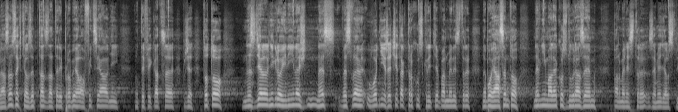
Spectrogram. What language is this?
Czech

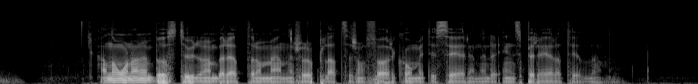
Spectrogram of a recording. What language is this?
Swedish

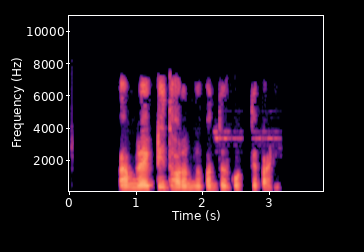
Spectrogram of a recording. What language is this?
Bangla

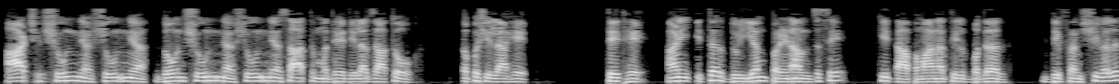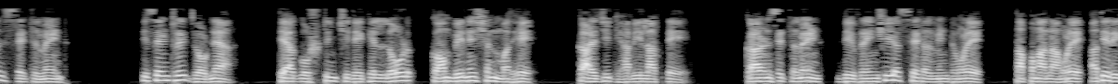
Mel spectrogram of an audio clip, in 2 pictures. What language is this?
Marathi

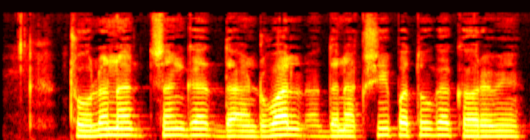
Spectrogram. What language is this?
Pashto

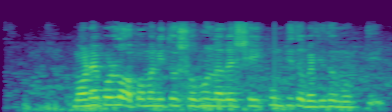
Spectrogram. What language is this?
Bangla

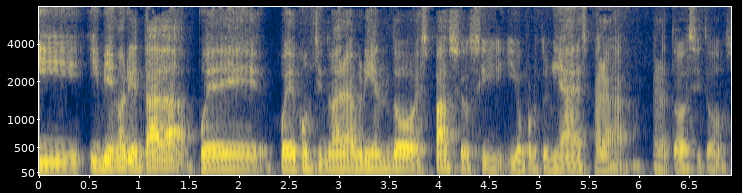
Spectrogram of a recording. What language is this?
Spanish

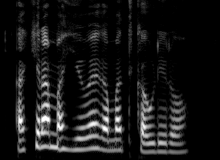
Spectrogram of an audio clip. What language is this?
Kikuyu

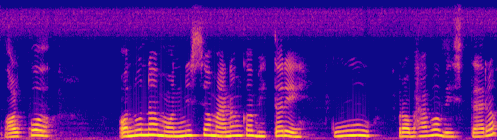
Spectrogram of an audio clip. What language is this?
Odia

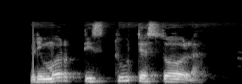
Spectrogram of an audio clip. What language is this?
Esperanto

